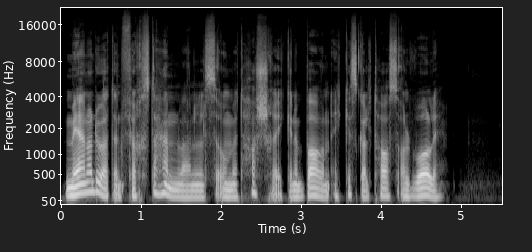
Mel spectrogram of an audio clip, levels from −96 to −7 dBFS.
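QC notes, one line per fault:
No faults detected in this clip.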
